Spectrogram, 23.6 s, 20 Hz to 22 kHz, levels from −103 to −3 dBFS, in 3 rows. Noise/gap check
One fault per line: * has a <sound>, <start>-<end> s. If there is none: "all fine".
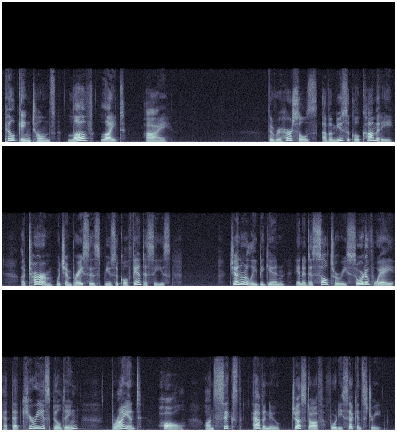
all fine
